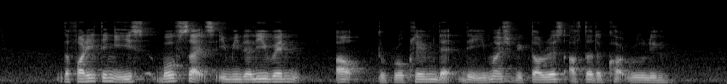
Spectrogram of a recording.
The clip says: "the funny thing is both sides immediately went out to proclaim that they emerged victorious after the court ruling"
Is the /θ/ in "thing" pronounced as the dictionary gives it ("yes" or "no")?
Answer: no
